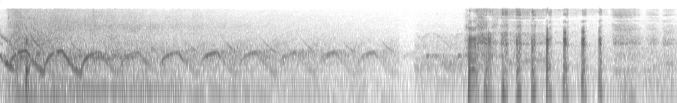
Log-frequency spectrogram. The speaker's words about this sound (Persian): آژیر این کجاست؟ اینجا.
